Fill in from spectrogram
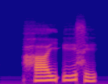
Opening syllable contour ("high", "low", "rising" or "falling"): rising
